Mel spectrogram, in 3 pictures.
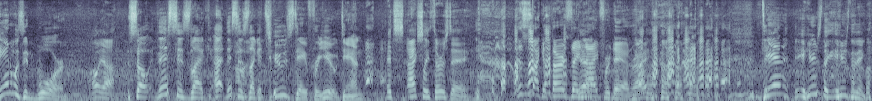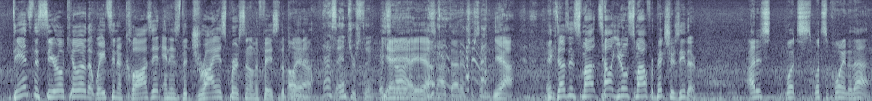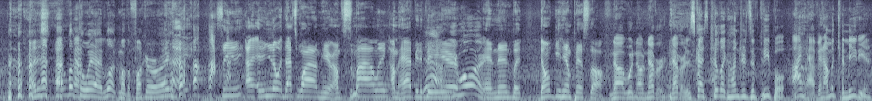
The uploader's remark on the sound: Live from Philly at the Eagles home opener. 6 members from stadium security show up.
